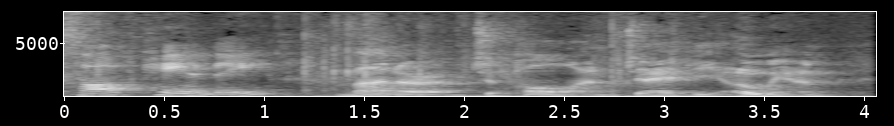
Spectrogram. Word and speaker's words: Japon: Mine are Japon, J-A-P-O-N. Not Japan, Japon.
